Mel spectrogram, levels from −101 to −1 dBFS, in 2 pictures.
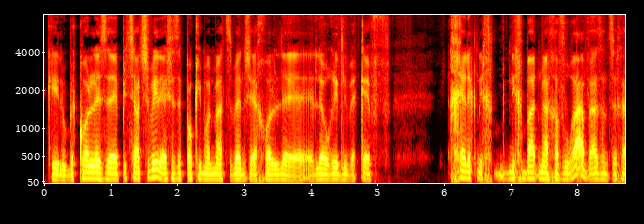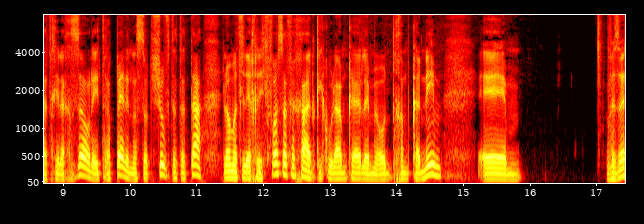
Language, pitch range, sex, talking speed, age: Hebrew, 95-120 Hz, male, 130 wpm, 50-69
